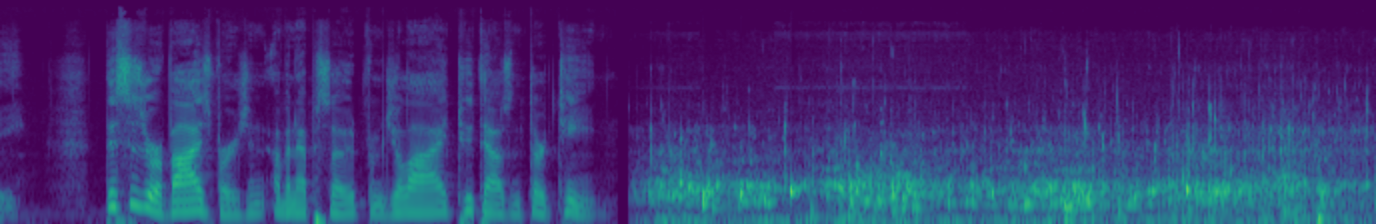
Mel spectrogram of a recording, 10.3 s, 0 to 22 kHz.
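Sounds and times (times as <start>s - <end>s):
speech: 0.0s - 0.2s, 0.8s - 4.6s
underwater river gurgling and bubbling recorded by a kayaker: 4.7s - 10.3s.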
